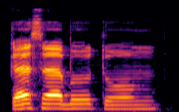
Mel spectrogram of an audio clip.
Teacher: سین میں سیٹی کی آواز پیدا کرنی ہے، با کے ساتھ ملانا ہے، با ساکن ہے، قلقلہ کریں گے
